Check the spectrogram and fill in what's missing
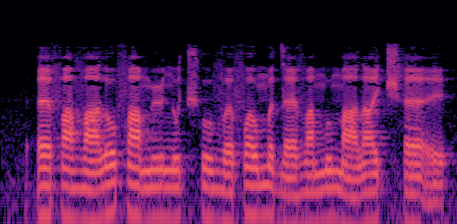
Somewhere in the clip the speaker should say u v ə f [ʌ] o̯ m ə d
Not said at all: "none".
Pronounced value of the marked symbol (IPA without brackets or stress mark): ʌ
